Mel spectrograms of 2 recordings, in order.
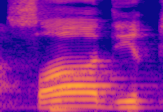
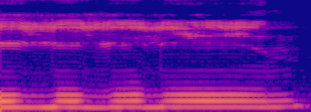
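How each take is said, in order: First: SADIQIN ending on a plain N, no held hum; without ghunna. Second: SADIQIN with the final N held as a long, soft nasal hum; with ghunna. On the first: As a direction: stretch the I of sadiqin and close simply on N. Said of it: "Sans runna". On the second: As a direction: let the end of sadiqin hum on through the nose. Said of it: "si je mets la runna". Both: Shown as a demonstration.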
